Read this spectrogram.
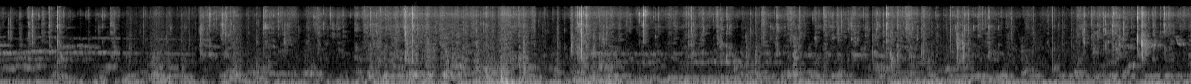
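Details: Irregular water drips and splashes over a low background rumble, with no clear animal voice.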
